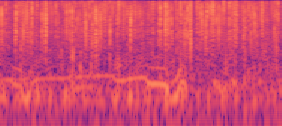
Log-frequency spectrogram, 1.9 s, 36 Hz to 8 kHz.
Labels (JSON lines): {"label": "biophony, cascading saw", "recorder": "SoundTrap 600 or HydroMoth"}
